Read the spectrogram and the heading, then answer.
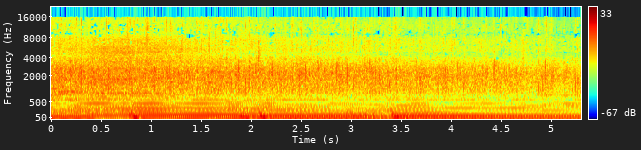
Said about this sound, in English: We are excited. Clap your hands for Elevation Nights.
